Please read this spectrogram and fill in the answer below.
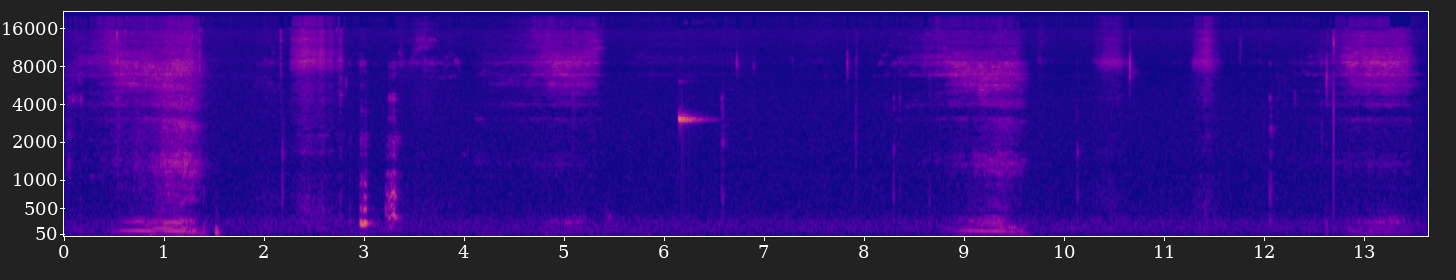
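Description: Loud, rumbling snores on in-breaths, about every eight seconds, with quiet pauses and faint room noise between them.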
